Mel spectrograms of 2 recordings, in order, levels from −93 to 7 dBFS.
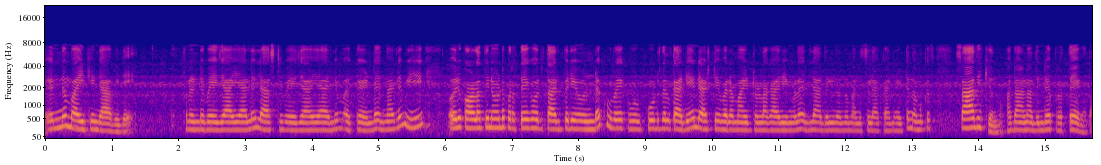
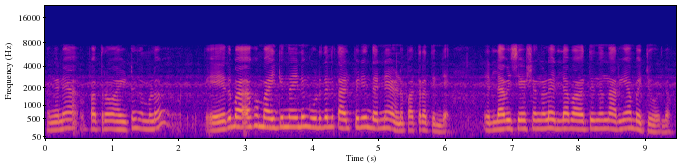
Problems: constant background noise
